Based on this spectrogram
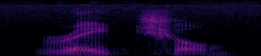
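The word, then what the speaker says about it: רחל: Rachel, right?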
